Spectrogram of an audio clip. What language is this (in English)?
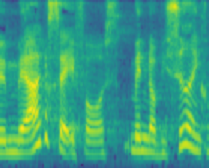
Danish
